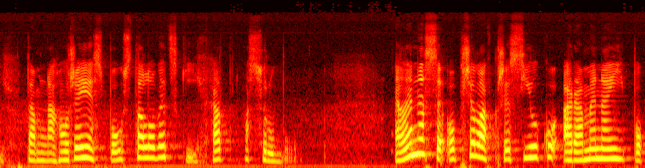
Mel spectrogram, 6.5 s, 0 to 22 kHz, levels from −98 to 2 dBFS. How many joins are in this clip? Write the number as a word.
zero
